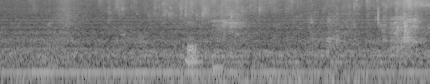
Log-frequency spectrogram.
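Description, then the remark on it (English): Water runs steadily from a tap in a continuous hiss at moderate volume, with a couple of brief splashes breaking through and a faint low hum underneath. “The sound of water makes her look up”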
